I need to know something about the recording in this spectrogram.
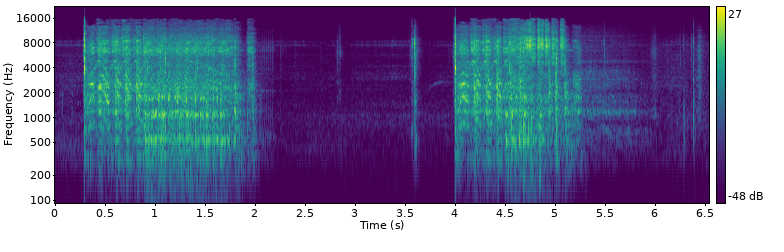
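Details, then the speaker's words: Kawasaki ZX9R Ninja during winter service, fuel tank and air box removed: two brisk cranking bursts of about two seconds each, engine never fires; it won't start with the air box off. "so it doesn't like it with the air box off"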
